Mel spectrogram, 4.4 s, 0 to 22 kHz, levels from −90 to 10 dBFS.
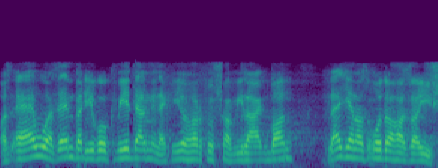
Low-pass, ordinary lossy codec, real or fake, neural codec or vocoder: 5.4 kHz; AAC, 32 kbps; fake; codec, 44.1 kHz, 7.8 kbps, Pupu-Codec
